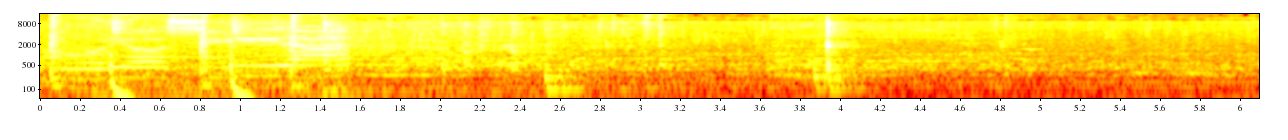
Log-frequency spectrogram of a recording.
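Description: Liquid pouring steadily from a steel saucepan into a blender jar, with a single light knock about four seconds in.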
